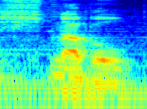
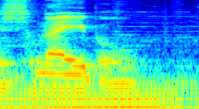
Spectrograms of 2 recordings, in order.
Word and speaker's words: Schnabel: like doing things like pronouncing uh parker's is schnubble and you're like taking a mick like pokemon style sort of thing it wasn't noble he was saying it was snable parker schnabel i went back and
